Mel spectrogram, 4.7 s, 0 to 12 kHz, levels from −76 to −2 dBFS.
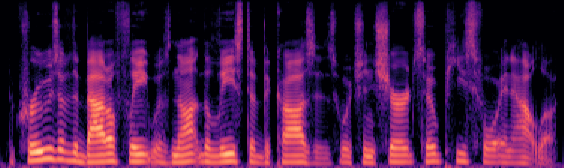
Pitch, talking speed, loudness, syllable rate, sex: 135 Hz, 245 wpm, -20 LUFS, 6.0 syllables/s, male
